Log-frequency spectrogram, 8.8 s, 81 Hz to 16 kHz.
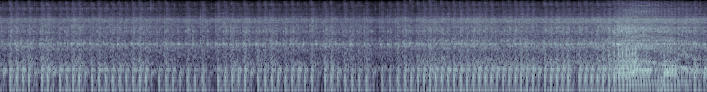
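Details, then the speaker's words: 2007 Yamaha TTR125 after carburetor cleaning and new fuel hose (was hard starting); single cylinder settles into a steady, even thump near three beats a second with no misses — clean, normal idle after repair. "there we go she's good to go now"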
